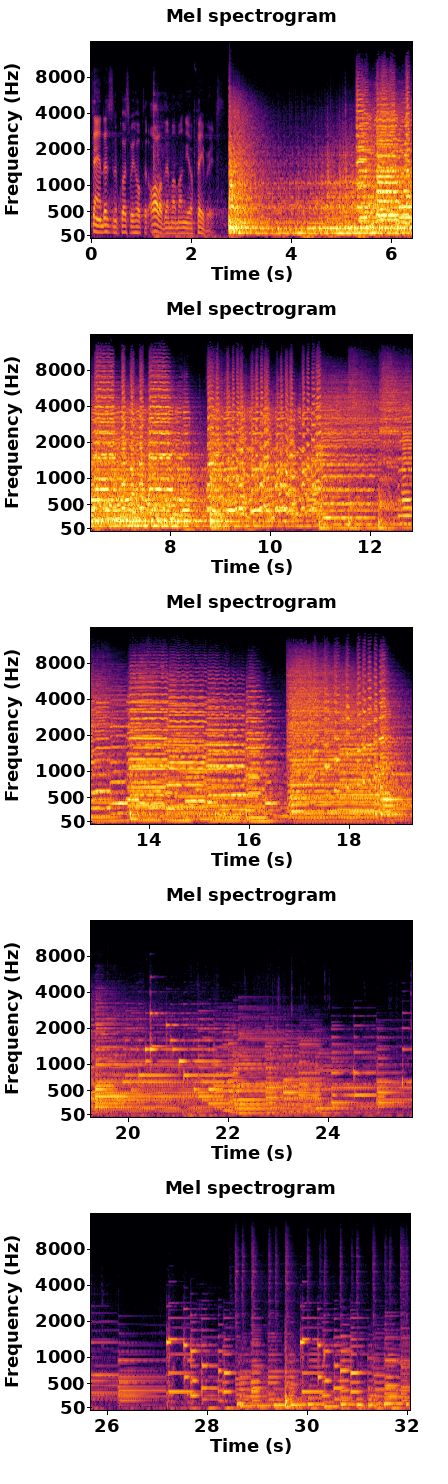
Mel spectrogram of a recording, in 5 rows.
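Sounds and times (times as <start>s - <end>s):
drums: 1.2s - 21.4s, 27.3s - 32.0s
big band brass chords: 2.8s - 22.8s.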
